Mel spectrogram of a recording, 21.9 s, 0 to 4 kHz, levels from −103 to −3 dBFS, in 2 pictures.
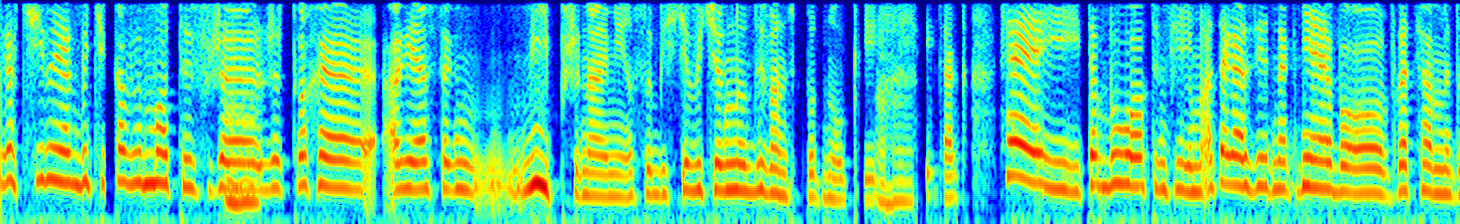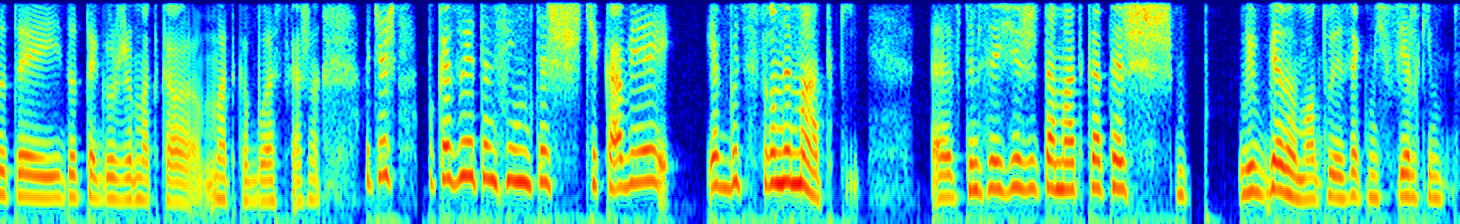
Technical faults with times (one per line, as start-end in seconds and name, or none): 5.68-10.41 repeated packet loss (robotic sound)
